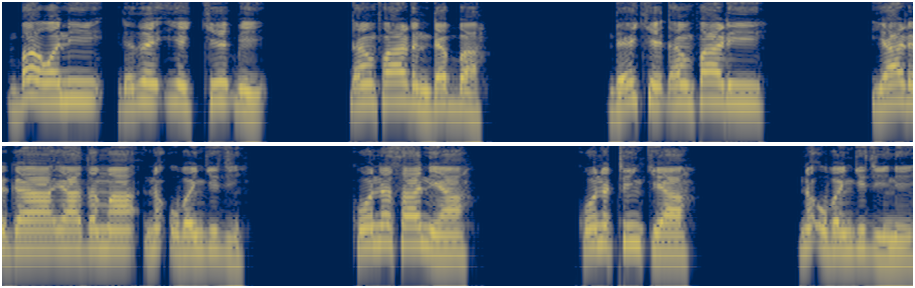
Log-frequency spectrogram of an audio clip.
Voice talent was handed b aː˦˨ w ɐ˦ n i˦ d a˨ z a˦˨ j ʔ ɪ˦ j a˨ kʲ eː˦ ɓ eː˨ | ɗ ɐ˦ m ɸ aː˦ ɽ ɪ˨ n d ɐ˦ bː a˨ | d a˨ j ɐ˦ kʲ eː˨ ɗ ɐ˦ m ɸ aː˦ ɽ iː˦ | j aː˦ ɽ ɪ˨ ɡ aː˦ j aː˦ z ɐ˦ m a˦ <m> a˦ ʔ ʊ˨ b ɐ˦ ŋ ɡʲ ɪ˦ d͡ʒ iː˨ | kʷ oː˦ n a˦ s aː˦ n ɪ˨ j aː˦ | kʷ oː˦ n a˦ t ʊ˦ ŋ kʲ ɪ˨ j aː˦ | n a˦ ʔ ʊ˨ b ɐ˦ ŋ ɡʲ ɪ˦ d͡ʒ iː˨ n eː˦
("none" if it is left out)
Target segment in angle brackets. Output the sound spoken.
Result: n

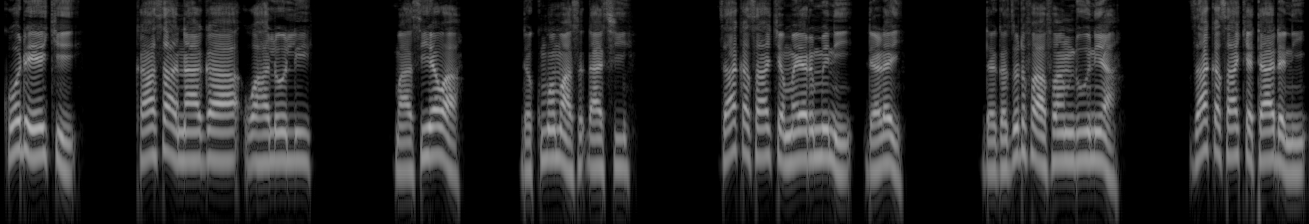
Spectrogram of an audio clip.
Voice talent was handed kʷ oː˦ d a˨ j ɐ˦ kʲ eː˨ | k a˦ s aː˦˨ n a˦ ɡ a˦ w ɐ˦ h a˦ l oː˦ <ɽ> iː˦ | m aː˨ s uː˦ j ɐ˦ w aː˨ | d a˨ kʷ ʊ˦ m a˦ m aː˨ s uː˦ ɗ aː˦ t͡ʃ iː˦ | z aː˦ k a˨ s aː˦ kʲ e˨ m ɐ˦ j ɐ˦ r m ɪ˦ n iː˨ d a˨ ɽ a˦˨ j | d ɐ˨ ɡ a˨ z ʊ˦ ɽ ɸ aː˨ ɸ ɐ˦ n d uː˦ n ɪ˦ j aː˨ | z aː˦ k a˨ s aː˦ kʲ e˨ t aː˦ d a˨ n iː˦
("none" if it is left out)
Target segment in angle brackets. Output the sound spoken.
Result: l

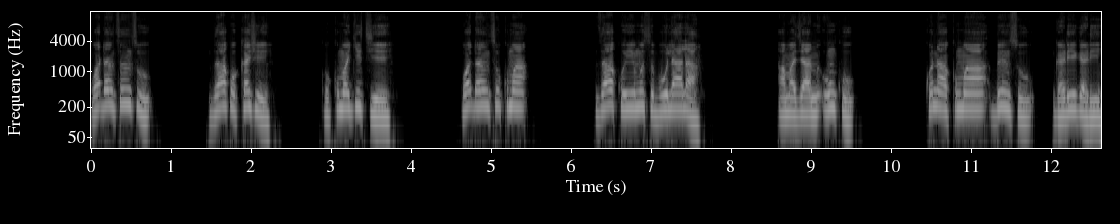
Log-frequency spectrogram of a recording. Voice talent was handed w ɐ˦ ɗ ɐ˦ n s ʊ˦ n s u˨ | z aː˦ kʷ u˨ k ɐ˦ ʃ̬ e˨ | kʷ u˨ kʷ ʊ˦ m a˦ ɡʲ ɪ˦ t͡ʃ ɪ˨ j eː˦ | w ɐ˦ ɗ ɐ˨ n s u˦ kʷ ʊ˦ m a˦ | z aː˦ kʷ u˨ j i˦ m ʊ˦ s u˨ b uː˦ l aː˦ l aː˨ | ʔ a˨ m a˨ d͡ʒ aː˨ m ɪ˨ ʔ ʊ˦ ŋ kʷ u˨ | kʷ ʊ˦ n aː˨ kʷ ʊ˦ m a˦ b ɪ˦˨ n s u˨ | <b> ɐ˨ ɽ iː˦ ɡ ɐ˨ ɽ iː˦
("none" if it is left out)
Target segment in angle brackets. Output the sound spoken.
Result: ɡ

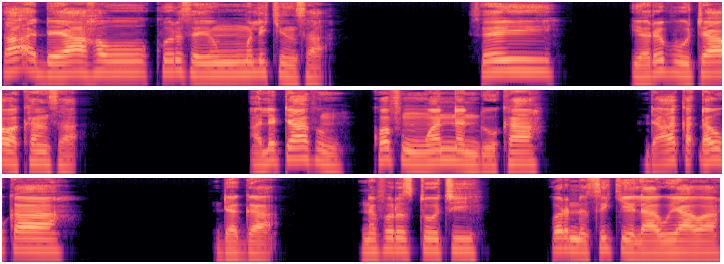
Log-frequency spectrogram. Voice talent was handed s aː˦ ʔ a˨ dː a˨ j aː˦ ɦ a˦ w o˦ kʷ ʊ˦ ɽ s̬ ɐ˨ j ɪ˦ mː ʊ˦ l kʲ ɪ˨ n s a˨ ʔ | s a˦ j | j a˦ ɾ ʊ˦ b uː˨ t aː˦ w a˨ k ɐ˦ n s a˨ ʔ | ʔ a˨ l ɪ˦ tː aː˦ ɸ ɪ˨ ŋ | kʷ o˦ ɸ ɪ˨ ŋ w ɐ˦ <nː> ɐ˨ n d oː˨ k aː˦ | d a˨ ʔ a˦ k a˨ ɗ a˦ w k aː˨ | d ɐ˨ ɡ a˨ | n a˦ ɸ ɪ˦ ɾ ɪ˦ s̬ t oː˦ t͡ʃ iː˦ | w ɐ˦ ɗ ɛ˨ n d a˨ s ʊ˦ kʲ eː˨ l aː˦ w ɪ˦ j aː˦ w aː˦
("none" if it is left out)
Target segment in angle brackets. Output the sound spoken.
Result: nː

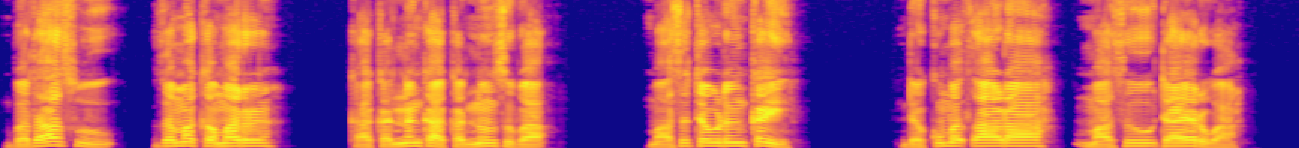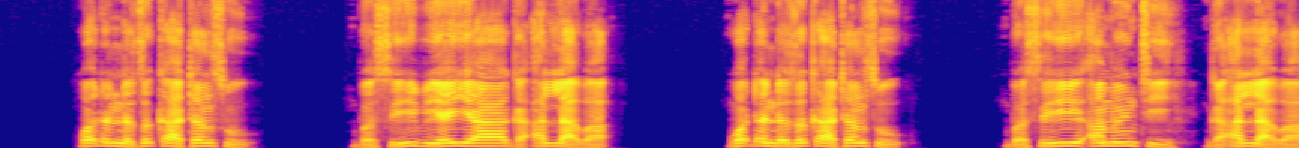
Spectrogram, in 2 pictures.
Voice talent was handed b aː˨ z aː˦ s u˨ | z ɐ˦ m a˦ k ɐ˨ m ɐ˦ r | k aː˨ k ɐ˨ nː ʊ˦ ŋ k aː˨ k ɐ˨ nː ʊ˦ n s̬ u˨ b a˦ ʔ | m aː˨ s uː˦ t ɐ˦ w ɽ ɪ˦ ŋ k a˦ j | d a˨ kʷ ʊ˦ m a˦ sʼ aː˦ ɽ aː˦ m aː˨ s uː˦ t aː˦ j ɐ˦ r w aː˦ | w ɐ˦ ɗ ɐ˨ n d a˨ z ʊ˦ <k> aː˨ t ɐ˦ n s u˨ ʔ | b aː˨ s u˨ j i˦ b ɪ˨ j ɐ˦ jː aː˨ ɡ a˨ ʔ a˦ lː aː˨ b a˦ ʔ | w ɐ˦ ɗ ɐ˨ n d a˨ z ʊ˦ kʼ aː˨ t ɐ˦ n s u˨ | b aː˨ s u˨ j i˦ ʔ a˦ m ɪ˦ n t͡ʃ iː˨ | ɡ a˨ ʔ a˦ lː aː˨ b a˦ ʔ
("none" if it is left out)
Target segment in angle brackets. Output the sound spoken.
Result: kʼ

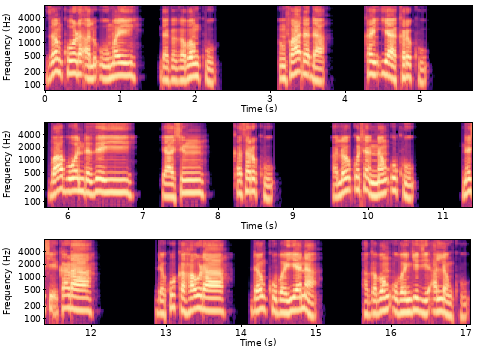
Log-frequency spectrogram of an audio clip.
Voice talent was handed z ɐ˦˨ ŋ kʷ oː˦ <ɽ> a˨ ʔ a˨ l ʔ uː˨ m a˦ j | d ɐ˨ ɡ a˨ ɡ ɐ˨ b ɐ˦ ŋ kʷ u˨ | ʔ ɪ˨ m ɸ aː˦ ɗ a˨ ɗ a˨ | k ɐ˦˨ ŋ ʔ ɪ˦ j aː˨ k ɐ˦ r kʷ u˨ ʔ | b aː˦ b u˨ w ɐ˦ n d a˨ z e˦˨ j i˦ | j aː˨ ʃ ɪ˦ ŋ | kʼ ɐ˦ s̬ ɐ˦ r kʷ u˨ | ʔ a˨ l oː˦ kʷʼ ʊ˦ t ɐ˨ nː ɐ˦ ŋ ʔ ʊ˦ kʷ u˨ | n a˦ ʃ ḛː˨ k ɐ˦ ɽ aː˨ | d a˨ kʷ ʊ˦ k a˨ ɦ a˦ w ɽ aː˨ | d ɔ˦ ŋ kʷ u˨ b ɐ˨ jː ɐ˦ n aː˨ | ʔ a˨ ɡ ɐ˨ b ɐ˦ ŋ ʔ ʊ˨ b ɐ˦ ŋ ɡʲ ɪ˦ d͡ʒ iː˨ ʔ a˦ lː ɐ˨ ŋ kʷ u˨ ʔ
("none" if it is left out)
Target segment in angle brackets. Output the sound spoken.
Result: ɽ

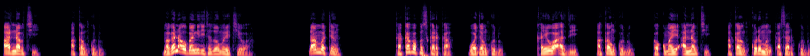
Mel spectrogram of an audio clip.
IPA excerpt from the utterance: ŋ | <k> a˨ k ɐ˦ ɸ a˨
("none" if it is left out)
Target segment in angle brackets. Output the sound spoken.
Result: k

